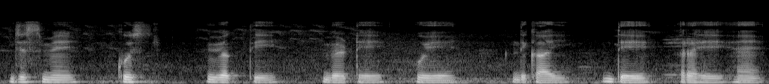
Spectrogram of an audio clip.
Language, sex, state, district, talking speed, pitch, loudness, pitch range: Hindi, male, Rajasthan, Jaipur, 70 wpm, 105 Hz, -20 LUFS, 100-115 Hz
